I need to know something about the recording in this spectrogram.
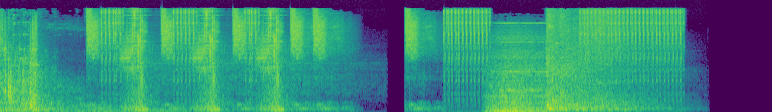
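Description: Short electronic chimes tick in quick succession as a score counts up.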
